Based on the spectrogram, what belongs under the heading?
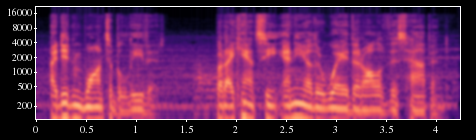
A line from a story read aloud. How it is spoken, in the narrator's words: he said bitterly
